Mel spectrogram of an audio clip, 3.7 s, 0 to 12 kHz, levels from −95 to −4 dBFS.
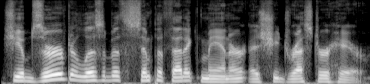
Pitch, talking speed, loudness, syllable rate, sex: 135 Hz, 160 wpm, -17 LUFS, 5.6 syllables/s, male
